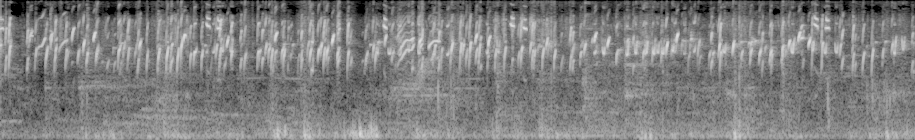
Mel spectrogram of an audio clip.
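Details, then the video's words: Goldfinch singing continuously, a fast, high, liquid twitter of jangling notes and short trills running without a break. "goldfinch stimulation in nature"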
